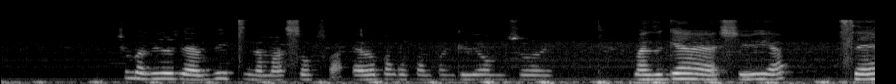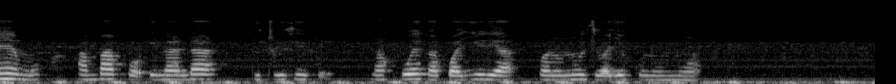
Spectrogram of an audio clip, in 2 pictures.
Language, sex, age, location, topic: Swahili, female, 18-24, Dar es Salaam, finance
